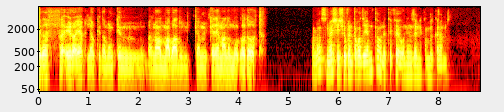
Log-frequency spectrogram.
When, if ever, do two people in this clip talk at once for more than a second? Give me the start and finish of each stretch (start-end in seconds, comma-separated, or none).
none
